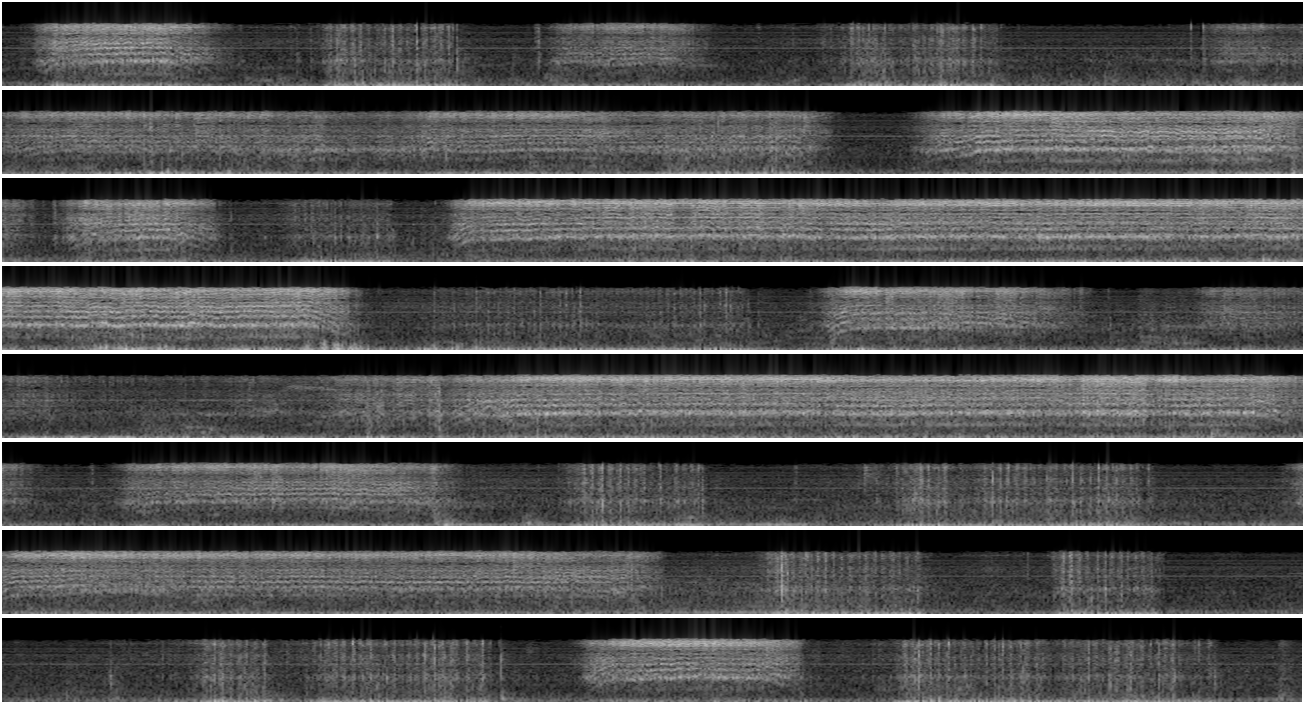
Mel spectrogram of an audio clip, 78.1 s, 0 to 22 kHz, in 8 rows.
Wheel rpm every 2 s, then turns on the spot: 70, 20, 30, 10, 30, 90, 80, 70, 100, 110, 60, 90, 160, 160, 160, 140, 30, 50, 80, 40, 40, 130, 160, 160, 50, 100, 20, 10, 20, 90, 110, 70, 20, 10, 0, 20, 80, 30, 20.
2-4 6-8 32-34 52-58 64-68 70-72 74-78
